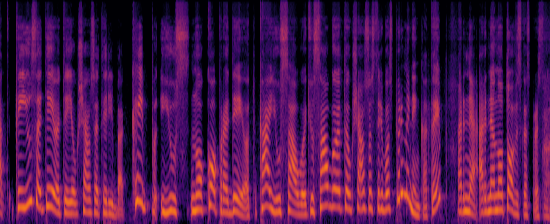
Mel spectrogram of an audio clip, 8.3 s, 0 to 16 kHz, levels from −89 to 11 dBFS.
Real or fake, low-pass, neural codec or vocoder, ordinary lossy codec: fake; 14.4 kHz; autoencoder, 48 kHz, 32 numbers a frame, DAC-VAE, trained on Japanese speech; Opus, 32 kbps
